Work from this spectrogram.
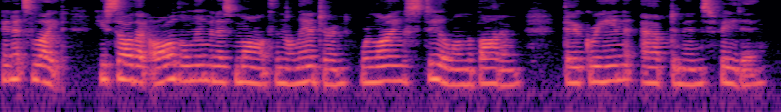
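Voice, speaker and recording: A woman's voice: medium pitch, level tone, moderate pace. A woman reading fiction as an audiobook narrator, in a scripted, dramatic storytelling style.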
